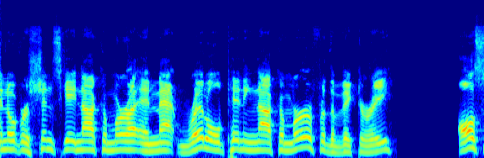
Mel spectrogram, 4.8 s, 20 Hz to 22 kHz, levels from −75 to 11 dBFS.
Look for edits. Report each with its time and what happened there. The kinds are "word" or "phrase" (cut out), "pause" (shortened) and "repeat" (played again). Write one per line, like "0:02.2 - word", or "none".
none

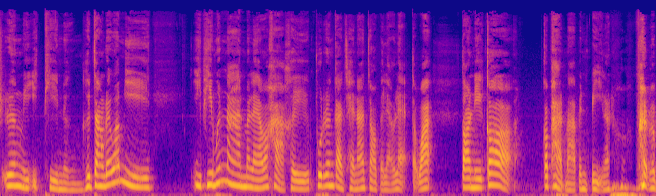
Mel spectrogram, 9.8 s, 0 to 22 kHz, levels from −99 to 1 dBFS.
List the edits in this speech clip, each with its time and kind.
none

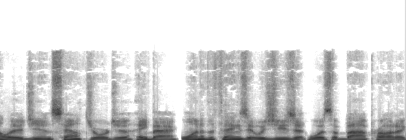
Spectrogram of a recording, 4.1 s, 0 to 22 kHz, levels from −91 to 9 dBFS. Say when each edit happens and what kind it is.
0:01.4 - word
0:03.1 - phrase

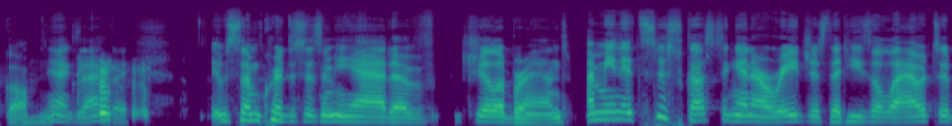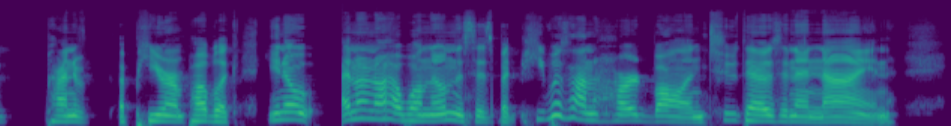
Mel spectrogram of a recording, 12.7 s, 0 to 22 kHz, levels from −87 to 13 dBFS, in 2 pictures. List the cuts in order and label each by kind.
0:01.4 - word
0:03.9 - pause
0:04.4 - word
0:08.0 - pause

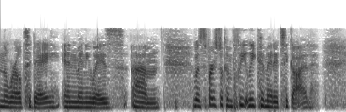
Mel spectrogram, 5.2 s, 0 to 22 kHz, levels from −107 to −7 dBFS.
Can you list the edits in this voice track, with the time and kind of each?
0:02.9 - word
0:03.3 - word

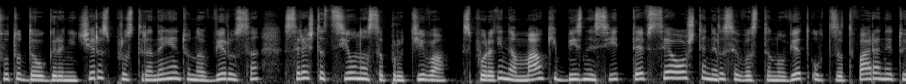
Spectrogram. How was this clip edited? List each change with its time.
0:05.0 - word
0:07.2 - word

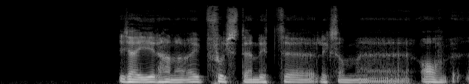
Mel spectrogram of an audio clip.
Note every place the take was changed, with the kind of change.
none

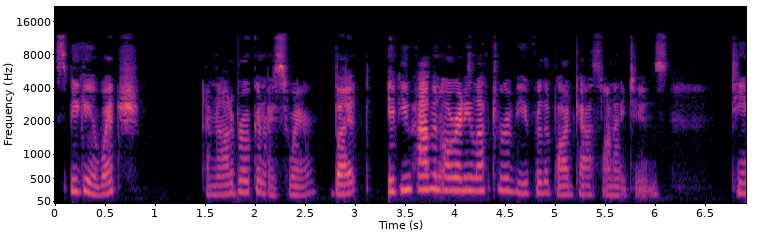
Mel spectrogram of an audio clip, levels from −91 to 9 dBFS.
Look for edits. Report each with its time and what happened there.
0:02.1 - word

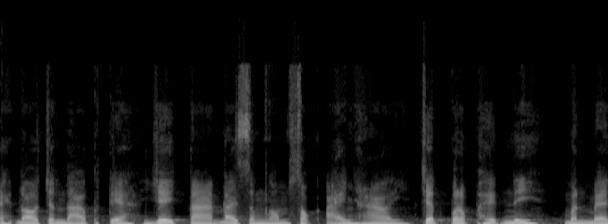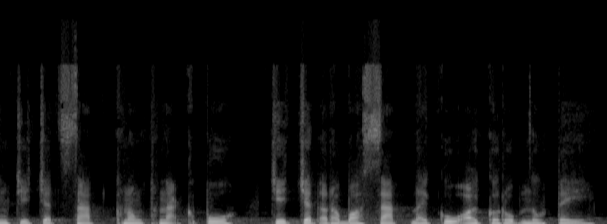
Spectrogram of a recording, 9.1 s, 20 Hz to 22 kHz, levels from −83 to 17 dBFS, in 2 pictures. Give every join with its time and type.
0:03.1 - pause

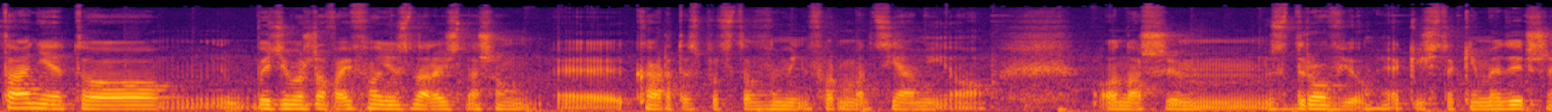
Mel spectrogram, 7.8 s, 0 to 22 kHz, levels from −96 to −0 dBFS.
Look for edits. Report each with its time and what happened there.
none

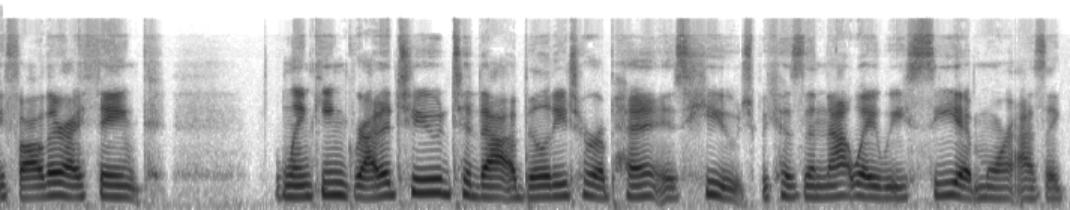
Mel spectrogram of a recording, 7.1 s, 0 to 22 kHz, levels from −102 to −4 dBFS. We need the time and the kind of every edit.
none

